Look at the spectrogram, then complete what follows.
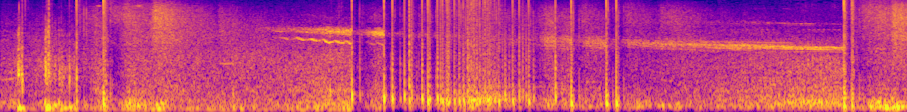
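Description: Aerial fireworks bursting in a rapid run of bangs and crackling reports, with a low rumble swelling near the end. High whistling fireworks sound twice, the second longer and slowly falling in pitch.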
